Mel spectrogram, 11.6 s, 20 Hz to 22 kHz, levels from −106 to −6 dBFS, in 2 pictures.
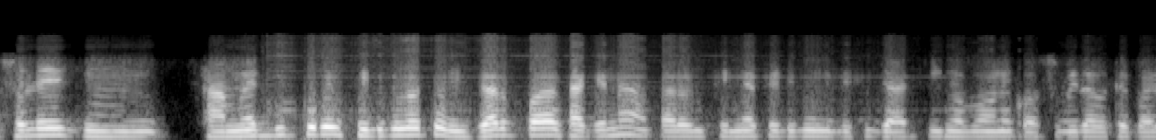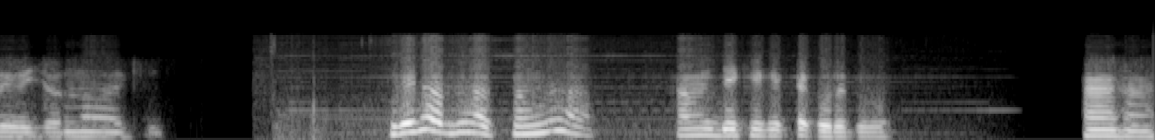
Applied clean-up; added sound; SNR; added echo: neural separator model SepFormer DNS4.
